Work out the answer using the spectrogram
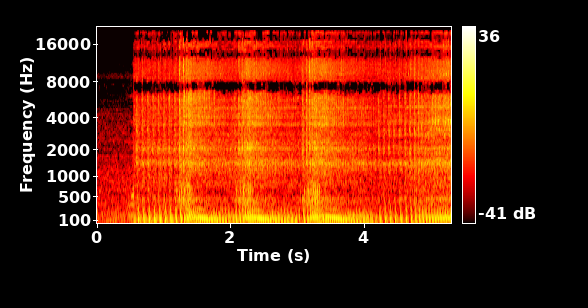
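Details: Bajaj Pulsar NS200 BS6 engine, also leaking engine oil from the cylinder head: fast, uneven metallic rattle over the single-cylinder idle beat, swelling with each throttle blip; source unclear.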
